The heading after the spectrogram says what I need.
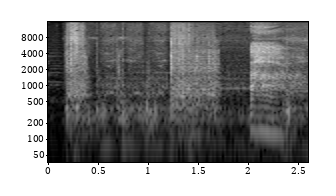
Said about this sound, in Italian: Ma decido di non pensarci, arrivo a casa, monto le testine sulla stampante e lancio finalmente la stampa.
